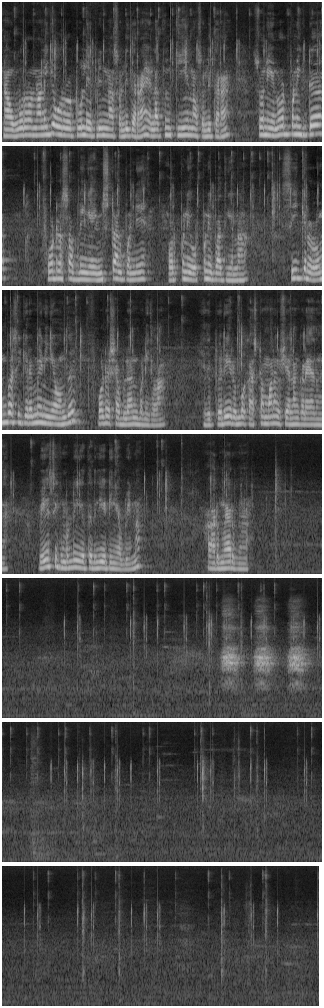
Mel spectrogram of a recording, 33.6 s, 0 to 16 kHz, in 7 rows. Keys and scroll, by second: 0.0 space, 1.8 space, 3.8 space, 7.1 space, 11.9 space, 14.2 space, 18.7 ctrl+alt+z, 21.6 space, 23.3 space, 28.0 space, 31.0 space, 33.1 space.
